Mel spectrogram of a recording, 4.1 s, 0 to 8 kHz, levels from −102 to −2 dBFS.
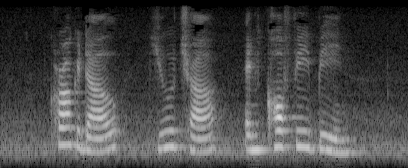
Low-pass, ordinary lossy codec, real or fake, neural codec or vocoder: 7.2 kHz; MP3, 48 kbps; real; none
